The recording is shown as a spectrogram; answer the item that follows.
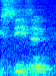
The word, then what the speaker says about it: Sea3son: the season staff basically season which is spelled s-e-a-3-s-o-n and what they're doing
